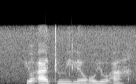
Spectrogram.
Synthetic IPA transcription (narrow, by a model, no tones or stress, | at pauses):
joʔatʼumilɛɣʊjoʔa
